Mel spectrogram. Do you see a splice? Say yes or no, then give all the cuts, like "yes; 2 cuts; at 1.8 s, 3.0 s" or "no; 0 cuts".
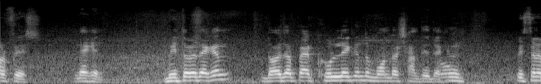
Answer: yes; 1 cut; at 4.5 s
